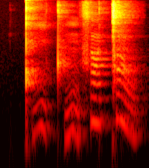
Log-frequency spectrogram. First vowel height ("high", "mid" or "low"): high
